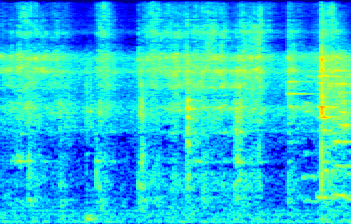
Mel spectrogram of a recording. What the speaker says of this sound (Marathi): ठिकाणी आपण मस्त अशी खसखस भाजून घेतोय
